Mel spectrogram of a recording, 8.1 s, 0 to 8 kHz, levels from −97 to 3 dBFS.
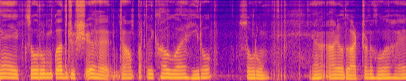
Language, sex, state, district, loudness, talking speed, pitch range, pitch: Hindi, male, Uttar Pradesh, Hamirpur, -16 LUFS, 120 wpm, 120-140 Hz, 130 Hz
